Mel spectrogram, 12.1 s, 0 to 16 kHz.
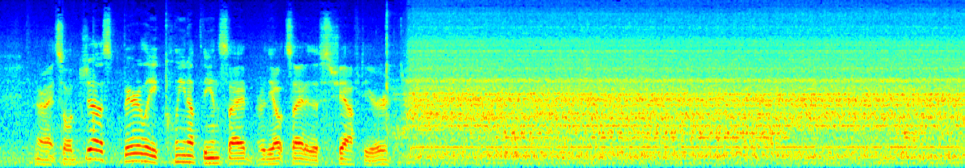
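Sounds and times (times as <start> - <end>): lathe motor humming and whining: 4.9 - 12.0.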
